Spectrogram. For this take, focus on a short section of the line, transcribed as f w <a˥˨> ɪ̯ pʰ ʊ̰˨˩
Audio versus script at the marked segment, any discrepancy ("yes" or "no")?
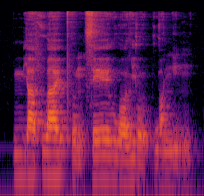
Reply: yes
